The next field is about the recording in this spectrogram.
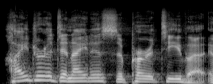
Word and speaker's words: hidradenitis suppurativa: Hidradenitis suppurativa. Am I close? Did I say it right? – Yeah, for sure. – Close enough, right? – Close enough.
